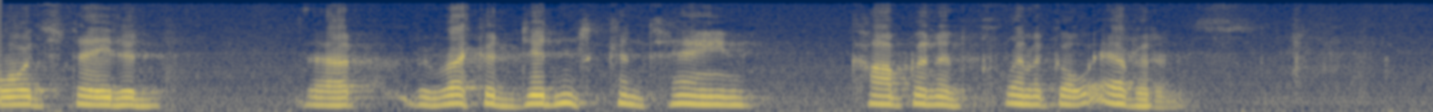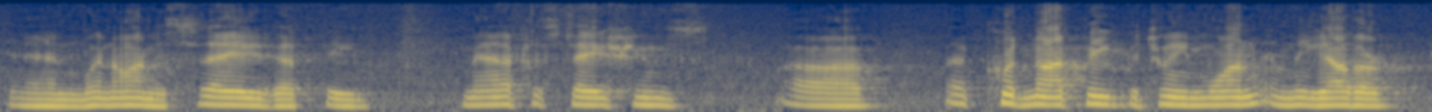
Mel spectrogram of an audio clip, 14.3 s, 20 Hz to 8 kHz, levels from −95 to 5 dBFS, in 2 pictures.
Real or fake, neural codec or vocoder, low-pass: fake; codec, 16 kHz, 8 kbps, FunCodec, trained on LibriTTS, 25 frames a second; 7.2 kHz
